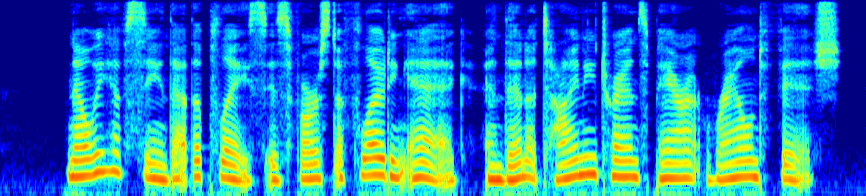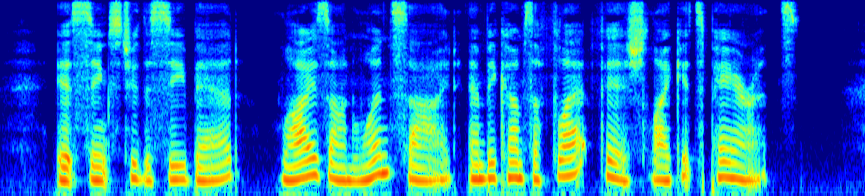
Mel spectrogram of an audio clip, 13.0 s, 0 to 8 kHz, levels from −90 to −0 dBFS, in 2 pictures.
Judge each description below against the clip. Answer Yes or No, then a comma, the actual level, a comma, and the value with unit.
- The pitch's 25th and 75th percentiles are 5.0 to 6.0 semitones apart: No, average, 3.3 semitones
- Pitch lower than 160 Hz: No, medium, 180 Hz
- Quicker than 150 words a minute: Yes, average, 170 wpm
